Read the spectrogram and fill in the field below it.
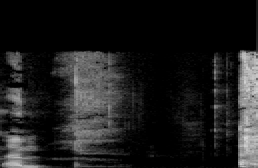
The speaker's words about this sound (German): Es tut mir leid für den Fall, dass ich huste, aber ob ich Corona habe, erfahren Sie später.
